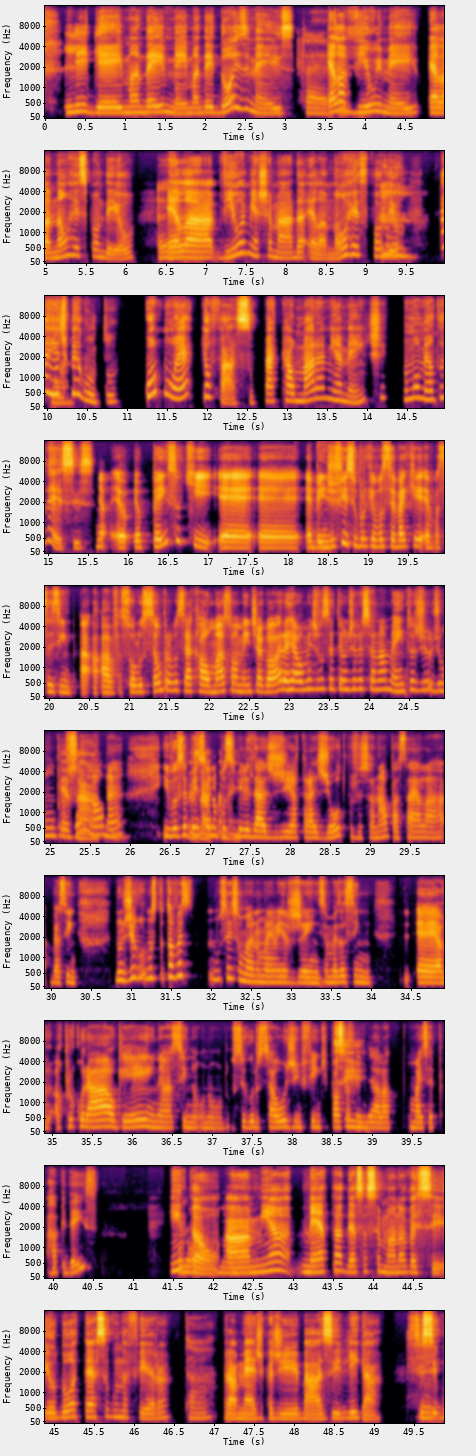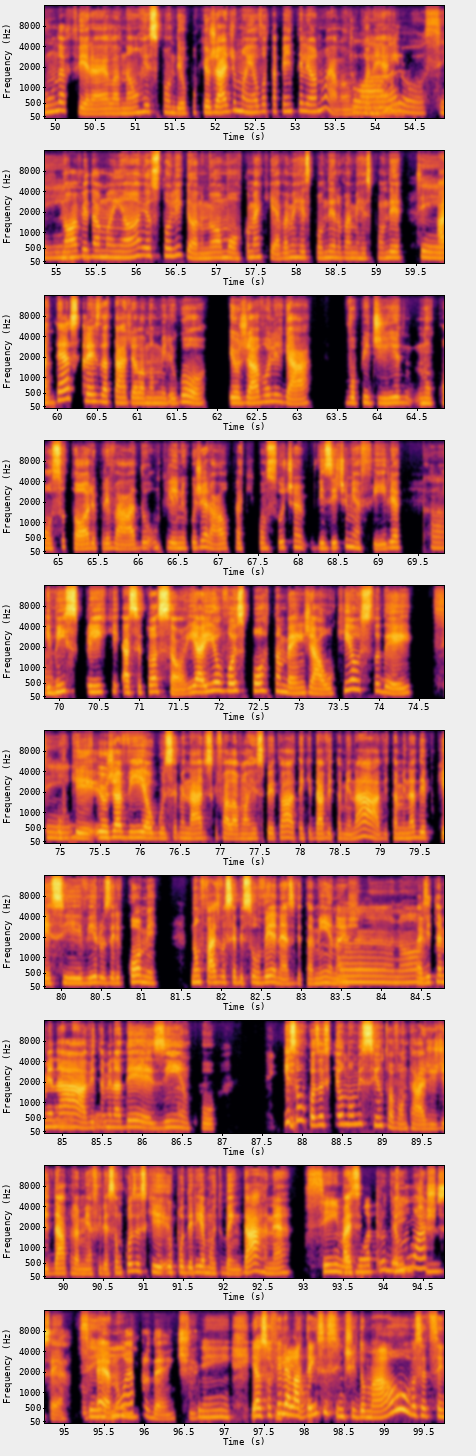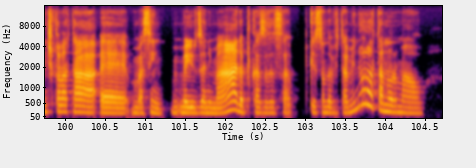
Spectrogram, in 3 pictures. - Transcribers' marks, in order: other background noise; tapping
- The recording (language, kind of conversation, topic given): Portuguese, advice, Como posso parar pensamentos inquietos que me impedem de relaxar à noite?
